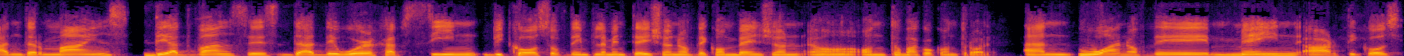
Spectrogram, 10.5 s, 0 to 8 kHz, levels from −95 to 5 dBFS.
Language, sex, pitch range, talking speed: English, male, 125-160 Hz, 140 wpm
